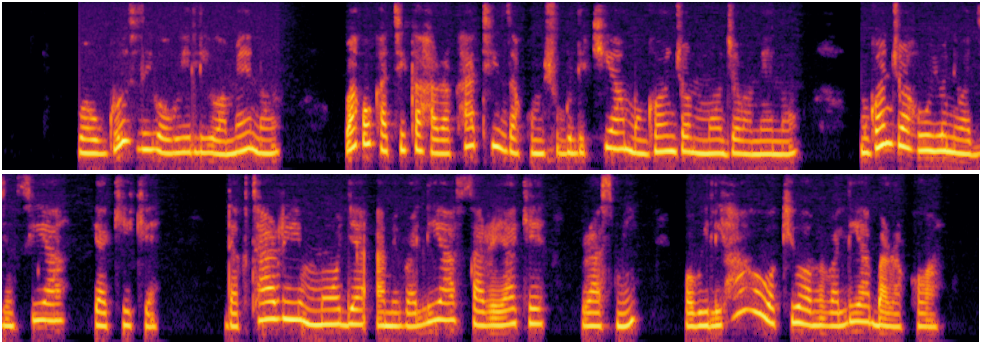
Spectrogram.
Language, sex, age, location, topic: Swahili, female, 25-35, Kisii, health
